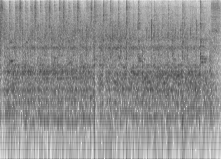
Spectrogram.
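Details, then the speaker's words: Briggs and Stratton single-cylinder engine on a Gilson tractor, first start after full rebuild and carburetor jet fix; chugs slightly unevenly with some rattle but runs steadily, needs a little adjusting; normal running. "now just turn it off it's running it needs a little adjusting but not bad we had the whole thing torn apart so it's good to see it's it's good to hear it running"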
